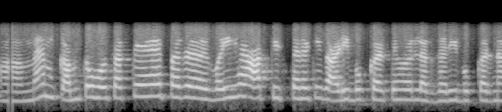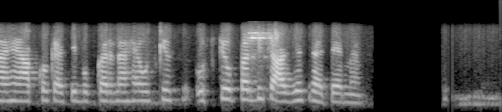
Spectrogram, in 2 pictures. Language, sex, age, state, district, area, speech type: Hindi, female, 30-45, Madhya Pradesh, Betul, urban, conversation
